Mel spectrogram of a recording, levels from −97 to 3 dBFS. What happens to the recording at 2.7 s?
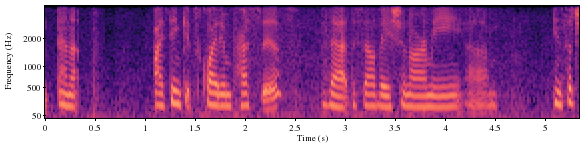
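Discontinuous transmission is the likely cause: in the pause after "think it's quite impressive", the sender appears to stop sending audio, and the receiver fills the gap with synthetic comfort noise in place of the background, from 2.56 to 2.76 s. For those 200 ms the real room noise, already about 28 dB below the loudest sound and limited below 4 kHz by the G.711 call path, becomes a steady, featureless hiss about 4 dB quieter until "that the" begins.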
